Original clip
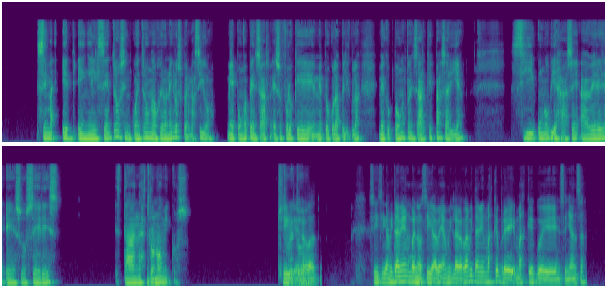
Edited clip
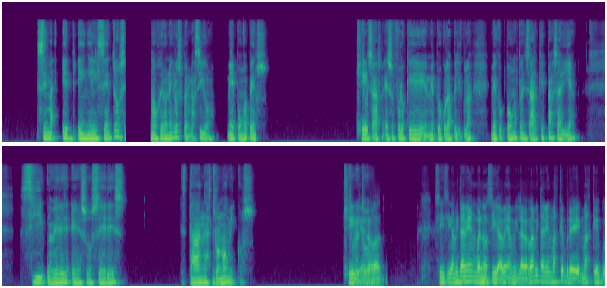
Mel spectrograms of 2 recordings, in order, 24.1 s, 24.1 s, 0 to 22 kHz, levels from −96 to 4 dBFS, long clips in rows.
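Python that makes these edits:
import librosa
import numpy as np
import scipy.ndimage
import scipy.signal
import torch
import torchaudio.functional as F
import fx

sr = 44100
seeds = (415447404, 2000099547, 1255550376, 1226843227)

y = fx.edit(x, sr, fx.silence(start_s=2.46, length_s=0.51),
    fx.cut(start_s=10.76, length_s=0.93),
    fx.duplicate(start_s=15.55, length_s=2.24, to_s=5.06), tone=tone)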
